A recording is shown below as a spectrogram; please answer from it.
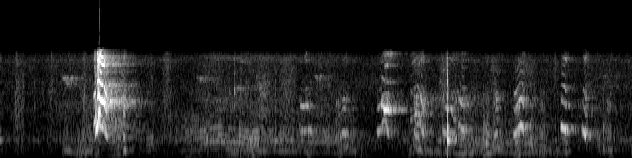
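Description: Basset hound puppies yelping and yipping as they play and nip at each other. There is a sharp, loud yelp falling in pitch about a second in, a lower drawn-out cry after it, then a run of short, high yips near the end.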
